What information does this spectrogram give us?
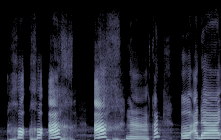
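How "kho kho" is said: "Kho, kho" with a long airy rasp; letter kho demo. Shown as a demonstration. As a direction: breathe out the kho, letting air flow. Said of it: "Contohnya misalkan huruf sin ya, huruf atau huruf kho".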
